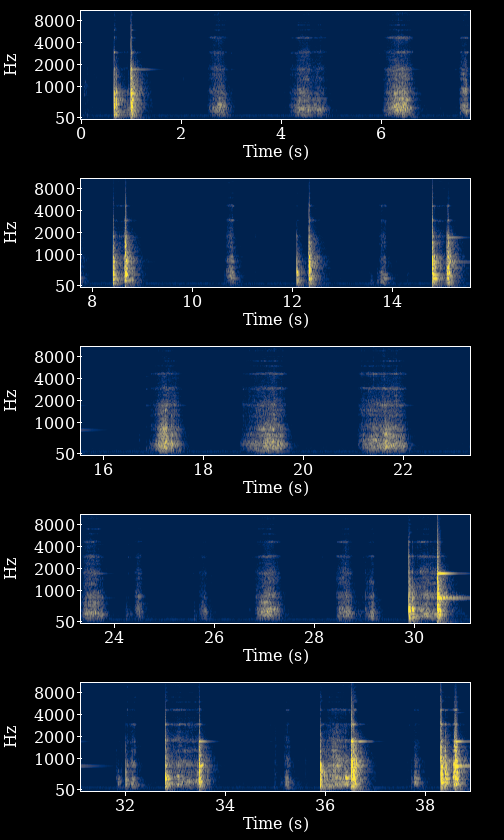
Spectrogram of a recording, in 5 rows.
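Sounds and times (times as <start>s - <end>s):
dish knocking: 0.7s - 1.4s, 38.3s - 38.9s
dish scraping across table: 2.5s - 3.1s, 4.2s - 5.0s, 6.0s - 6.8s, 7.5s - 9.0s, 10.6s - 11.0s, 16.9s - 17.7s, 18.8s - 19.8s, 21.1s - 22.2s, 23.3s - 24.7s, 25.6s - 26.0s, 26.7s - 27.5s, 28.4s - 31.2s, 31.8s - 33.8s, 35.0s - 37.0s.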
